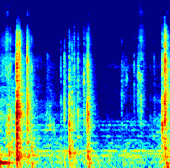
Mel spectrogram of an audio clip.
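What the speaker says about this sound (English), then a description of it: "Let me just shuffle them in, because a lot of cards come out then" Tarot cards being shuffled by hand, giving a few quick crisp riffling and tapping bursts spaced unevenly, close and fairly quiet with no talking.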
